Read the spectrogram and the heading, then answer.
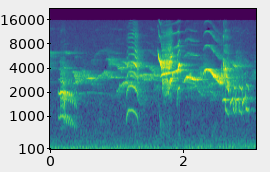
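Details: Oriental magpie-robin (kacer) singing an aggressive fighting song: short clusters of high whistles, a downward-curving note and harsh buzzy chirps, louder in the final second and a half, over a low background hum.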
